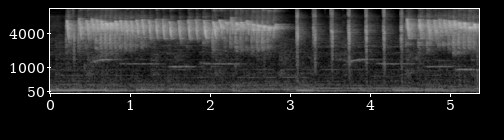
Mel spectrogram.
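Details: Loud, fast buzzy chatter from a murai (white-rumped shama), about four pulses a second, followed by crisp clicking notes and a fresh burst of rattling song.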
